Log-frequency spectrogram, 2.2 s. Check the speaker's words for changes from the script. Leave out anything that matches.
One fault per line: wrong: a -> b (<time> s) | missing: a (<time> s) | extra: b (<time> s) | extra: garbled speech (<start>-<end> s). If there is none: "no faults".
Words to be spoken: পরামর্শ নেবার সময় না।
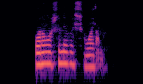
no faults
